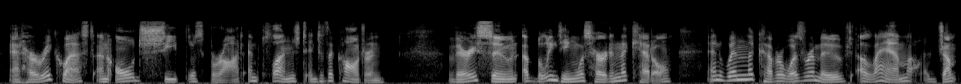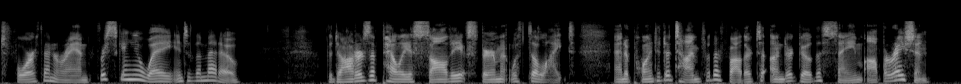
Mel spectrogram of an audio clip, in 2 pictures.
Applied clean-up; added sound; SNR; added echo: neural diffusion model UNIVERSE++.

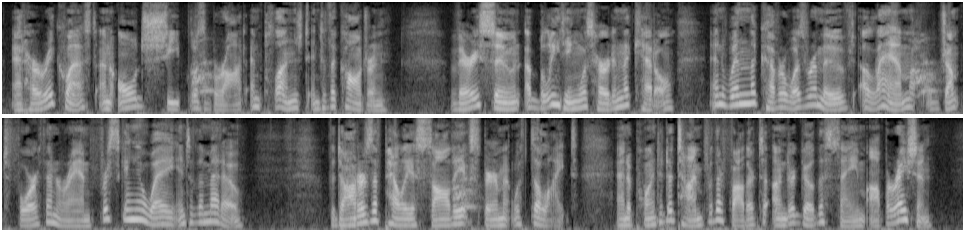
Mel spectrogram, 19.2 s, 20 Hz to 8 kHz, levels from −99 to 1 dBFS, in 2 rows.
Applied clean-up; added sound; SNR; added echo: none; Dog; 9 dB; none.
